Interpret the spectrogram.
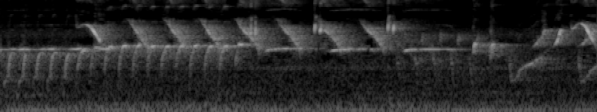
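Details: Singing canary delivering a quick run of repeated high chirped notes that slide downward, then a rapid rising flourish, bright and continuous over a faint background hum.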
